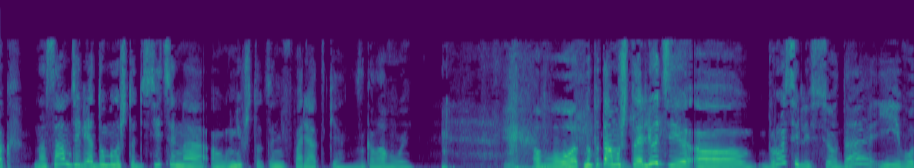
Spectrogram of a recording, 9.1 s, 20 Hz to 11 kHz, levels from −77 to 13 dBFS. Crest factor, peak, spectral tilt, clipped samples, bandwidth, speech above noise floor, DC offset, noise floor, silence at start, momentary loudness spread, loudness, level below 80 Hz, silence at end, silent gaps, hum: 20 dB; -4 dBFS; -4.5 dB/octave; under 0.1%; 8.8 kHz; 22 dB; under 0.1%; -45 dBFS; 0 s; 16 LU; -23 LUFS; -46 dBFS; 0 s; none; none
